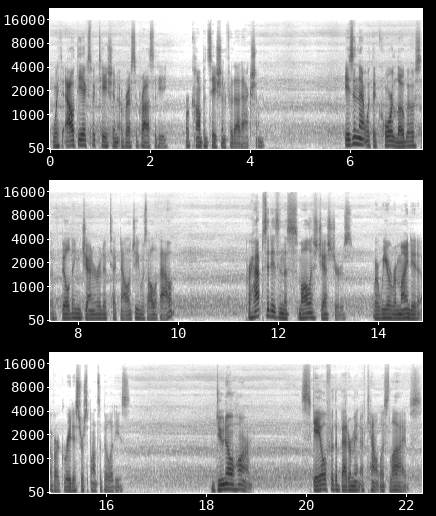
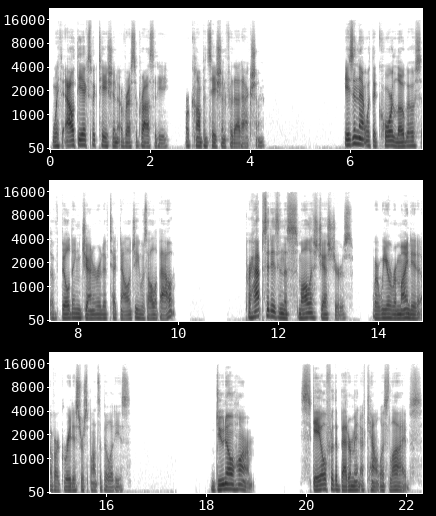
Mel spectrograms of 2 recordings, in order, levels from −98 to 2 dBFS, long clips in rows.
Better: second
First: hiss; faint; throughout; 25 dB below the speech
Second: none

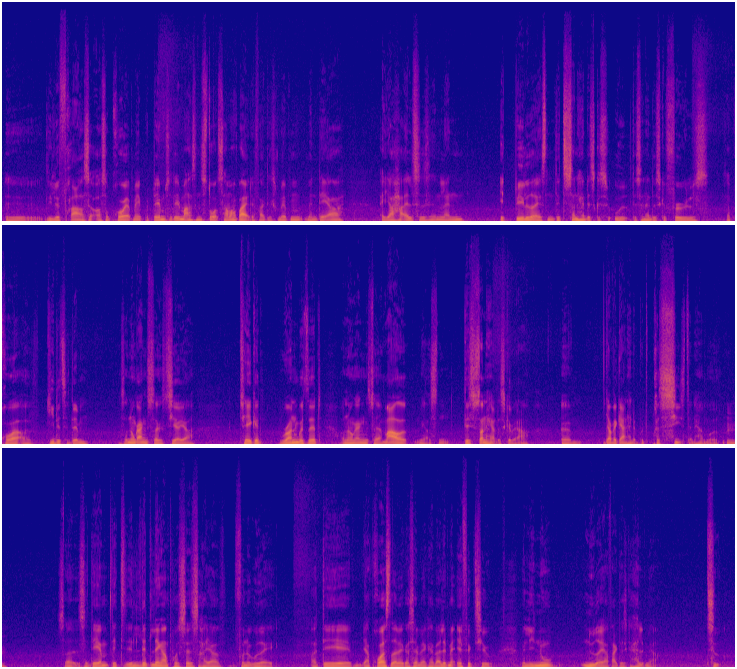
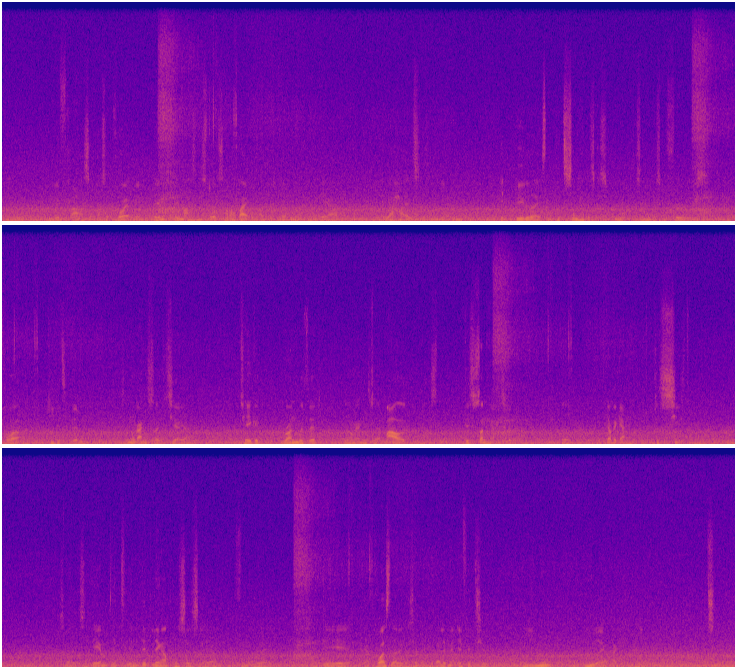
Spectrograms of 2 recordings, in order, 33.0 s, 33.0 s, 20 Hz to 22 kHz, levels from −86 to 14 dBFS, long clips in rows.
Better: first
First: hiss; faint; throughout; 25 dB below the speech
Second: hiss; loud; throughout; as loud as the speech

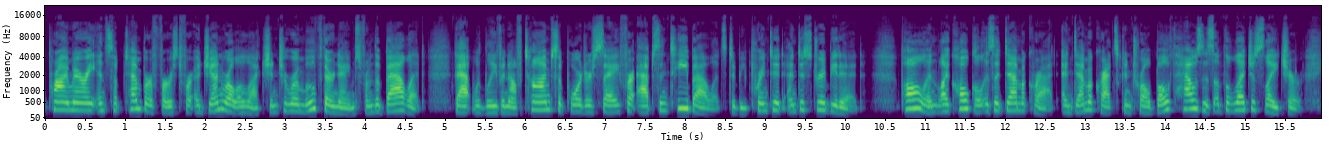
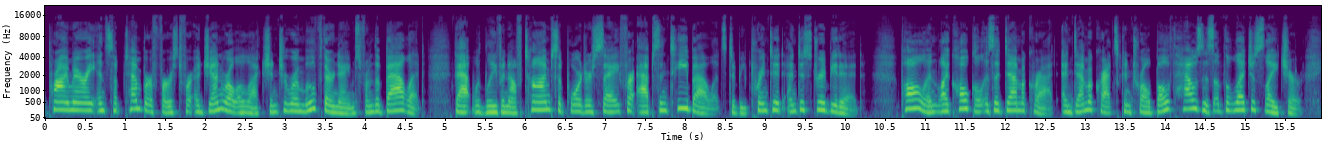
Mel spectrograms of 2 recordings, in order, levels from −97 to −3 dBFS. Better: second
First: thin; somewhat; fading below 300 Hz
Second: none

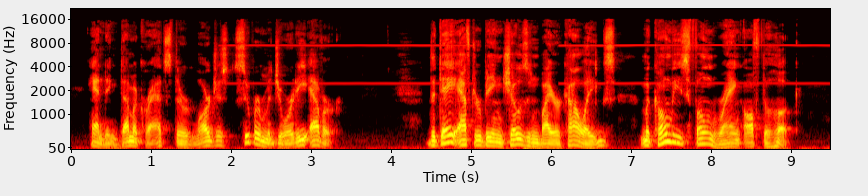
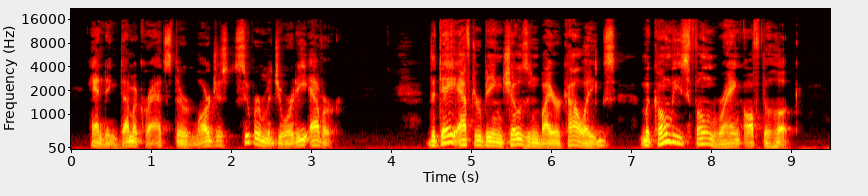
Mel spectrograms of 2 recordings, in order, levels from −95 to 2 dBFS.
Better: second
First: high-pitched whine; faint; from 2 to 5 s and from 6 s on; 7.5 kHz, 25 dB below the speech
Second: none

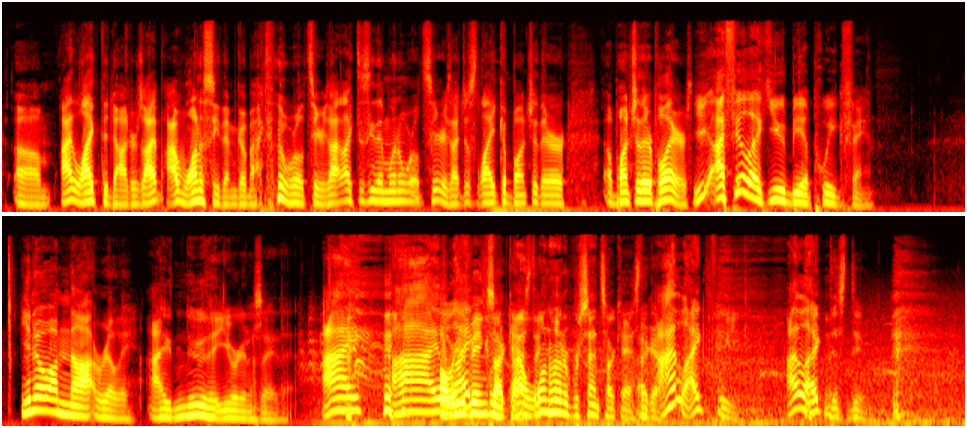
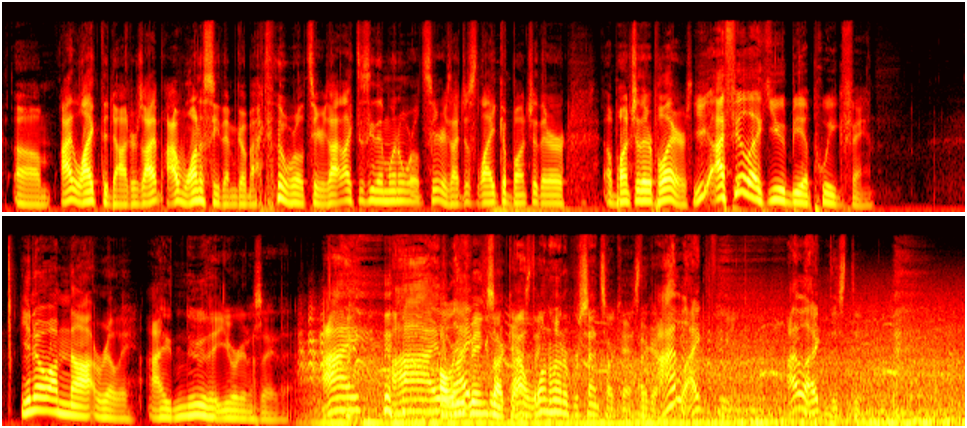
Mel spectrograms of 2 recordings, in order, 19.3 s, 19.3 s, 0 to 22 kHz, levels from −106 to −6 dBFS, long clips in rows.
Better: first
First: animal sounds; faint; from 13 s on; 20 dB below the speech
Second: animal sounds; loud; from 13 s on; 7 dB below the speech

